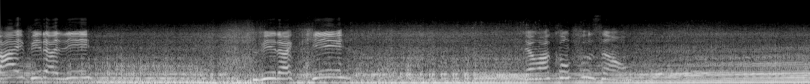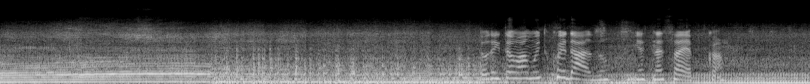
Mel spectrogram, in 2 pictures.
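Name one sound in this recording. A motorcycle engine rumbles steadily and revs up as it speeds along.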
